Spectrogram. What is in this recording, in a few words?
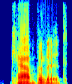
"cabinet", American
